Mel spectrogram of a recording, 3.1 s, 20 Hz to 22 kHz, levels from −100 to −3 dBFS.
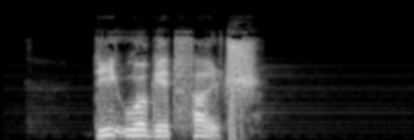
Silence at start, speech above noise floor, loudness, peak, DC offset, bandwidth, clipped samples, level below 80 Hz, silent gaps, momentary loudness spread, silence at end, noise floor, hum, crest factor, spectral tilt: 0.7 s; 64 dB; -17 LUFS; -2 dBFS; under 0.1%; 9.2 kHz; under 0.1%; -54 dBFS; none; 6 LU; 1.2 s; -81 dBFS; none; 20 dB; -4 dB/octave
